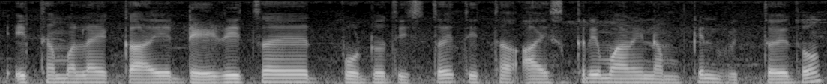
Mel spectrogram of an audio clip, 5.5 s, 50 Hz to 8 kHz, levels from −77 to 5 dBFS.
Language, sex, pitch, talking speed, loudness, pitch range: Marathi, male, 120 Hz, 150 wpm, -19 LUFS, 115-125 Hz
